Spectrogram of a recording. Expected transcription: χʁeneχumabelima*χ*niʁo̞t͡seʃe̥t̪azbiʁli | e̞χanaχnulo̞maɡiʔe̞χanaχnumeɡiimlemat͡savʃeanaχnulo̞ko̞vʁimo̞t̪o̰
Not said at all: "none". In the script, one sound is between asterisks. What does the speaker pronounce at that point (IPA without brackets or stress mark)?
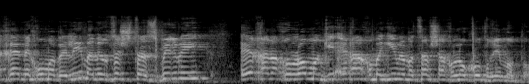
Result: none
